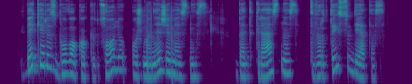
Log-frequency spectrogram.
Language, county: Lithuanian, Šiauliai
